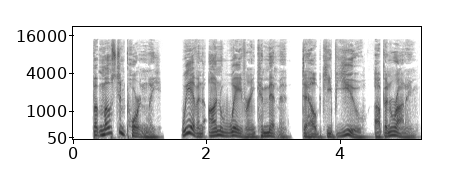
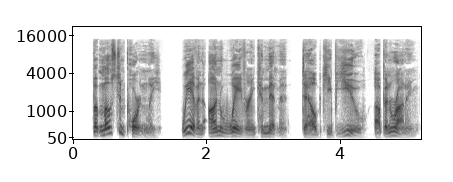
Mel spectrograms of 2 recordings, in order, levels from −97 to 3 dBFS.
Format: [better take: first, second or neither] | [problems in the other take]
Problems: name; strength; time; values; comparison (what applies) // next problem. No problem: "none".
first | thin; very; fading below 350 Hz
